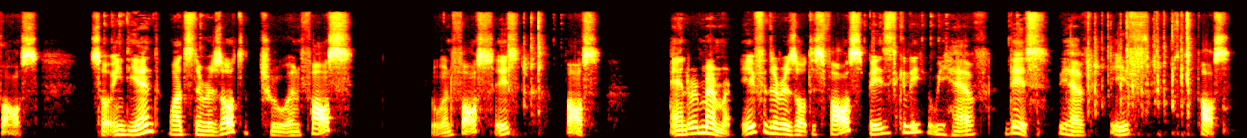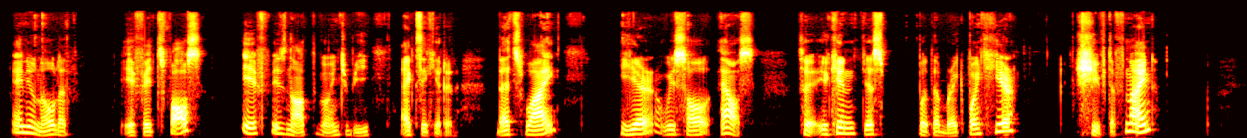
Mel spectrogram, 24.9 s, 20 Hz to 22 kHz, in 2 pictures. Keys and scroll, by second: 21.5 ctrl+F8, 23.0 shift+F9.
